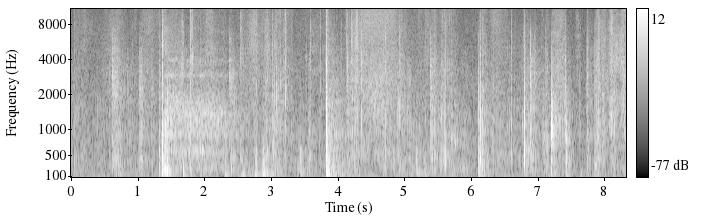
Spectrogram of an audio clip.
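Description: Heavy binders knock and bump on a table.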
